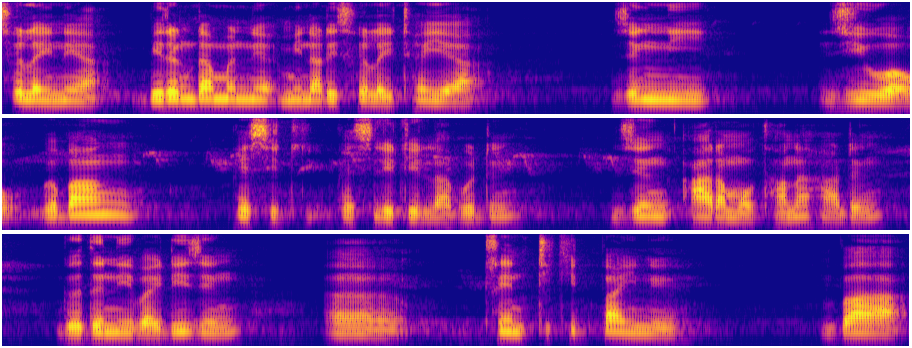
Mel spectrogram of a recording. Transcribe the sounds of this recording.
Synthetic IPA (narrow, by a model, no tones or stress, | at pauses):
sɯlajnajabiɾaŋdamɯnɯminaɾisɯlajtʰaja | zɯŋni | ziwawɡɯbaŋ | pʰespʰesilitilabɯdɯŋ | zɯŋaɾamawtʰanɯɦadɯŋ | ɡɯdɯnibajdizɯŋ | tɾentʰikʰit̚bajnɯ | ba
